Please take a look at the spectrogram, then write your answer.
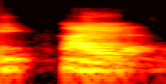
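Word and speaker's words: chiral: अच्छा, डिसिमेट्रिक के लिए वर्ड दिया इन्होंने कायरल। तो अगर कोई कंपाउंड कायरल है, जिसे कई लोग चिरल वर्ड पढ़ लेते हैं, व्हाटएवर, प्रोनाउंसिएशन से ज्यादा मतलब नहीं है।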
